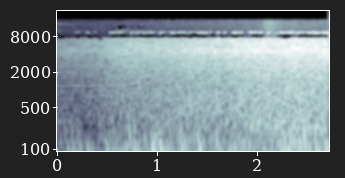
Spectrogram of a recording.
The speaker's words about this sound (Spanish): Este es el sonido de los riachuelos bajando cargados de agua.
